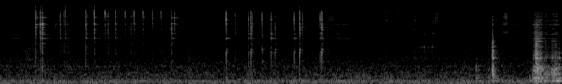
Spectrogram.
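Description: A triangular aluminum rafter square, held upright and then lying flat, is scraped by long nails across its engraved ridges and tapped on its plate. A rapid series of light, bright ticks and short scrapes rises over a low, steady background hum. It ends with a louder, fuller scrape and tap.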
